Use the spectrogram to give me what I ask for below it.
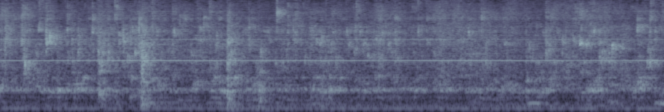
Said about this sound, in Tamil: நம்ம காய் வேகிறதுக்கு தண்ணி ஊற்றிக்கலாம்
